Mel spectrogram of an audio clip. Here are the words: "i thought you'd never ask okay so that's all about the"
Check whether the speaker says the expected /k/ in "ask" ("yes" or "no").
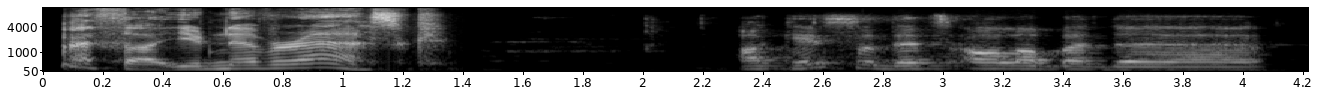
yes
